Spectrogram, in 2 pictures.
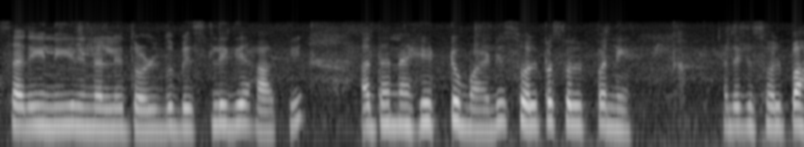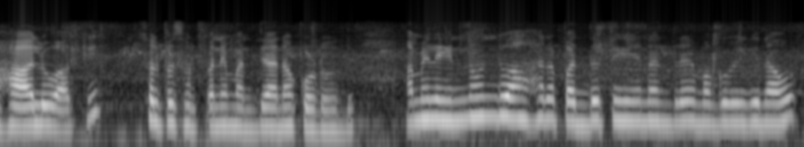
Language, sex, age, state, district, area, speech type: Kannada, female, 30-45, Karnataka, Udupi, rural, spontaneous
